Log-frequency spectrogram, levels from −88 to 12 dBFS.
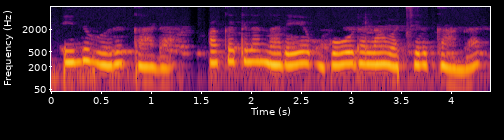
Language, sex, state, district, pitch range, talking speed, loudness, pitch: Tamil, female, Tamil Nadu, Kanyakumari, 215-245 Hz, 110 wpm, -12 LUFS, 225 Hz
